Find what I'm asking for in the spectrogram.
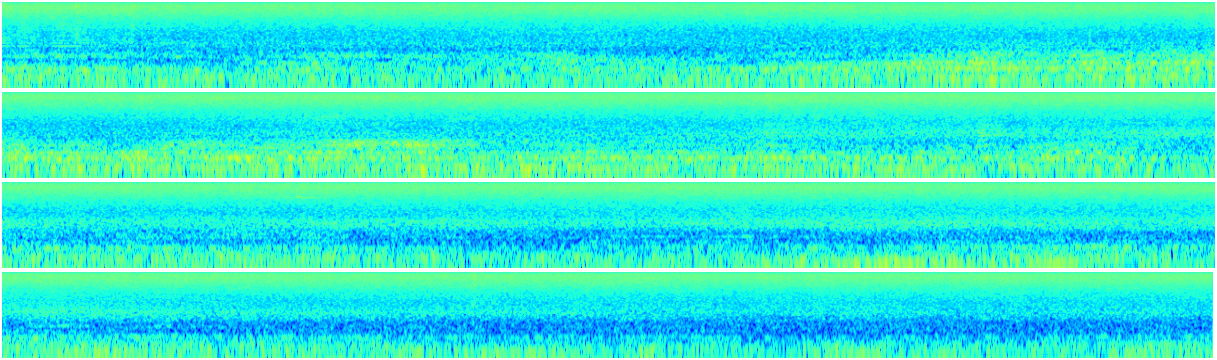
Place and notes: Linköping S, Schweden - Sweden, Stafsäter - bees in the forest
Inside a small forest part nearby the street. The sound of bees accompanied by some rare street traffic and the sound of a plane crossing the sky.
international soundmap - social ambiences and topographic field recordings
